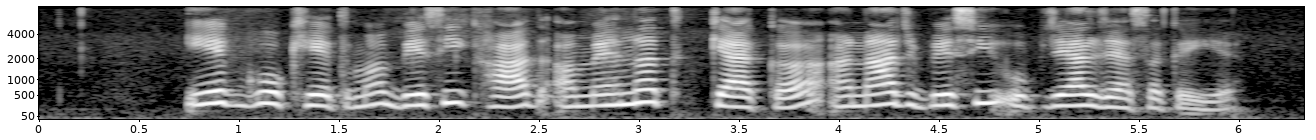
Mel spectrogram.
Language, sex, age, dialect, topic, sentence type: Maithili, female, 51-55, Bajjika, agriculture, statement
